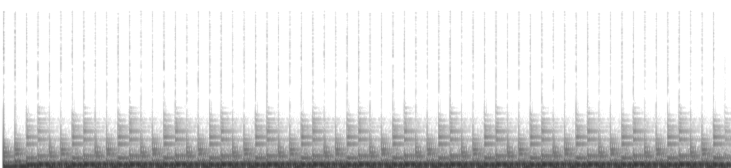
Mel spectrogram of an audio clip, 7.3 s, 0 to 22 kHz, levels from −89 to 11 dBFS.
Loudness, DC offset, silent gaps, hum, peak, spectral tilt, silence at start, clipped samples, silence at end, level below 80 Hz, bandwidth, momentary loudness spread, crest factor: -20 LUFS; under 0.1%; none; none; -8 dBFS; -11.5 dB/octave; 0.05 s; under 0.1%; 0 s; -20 dBFS; 1.2 kHz; 1 LU; 8 dB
